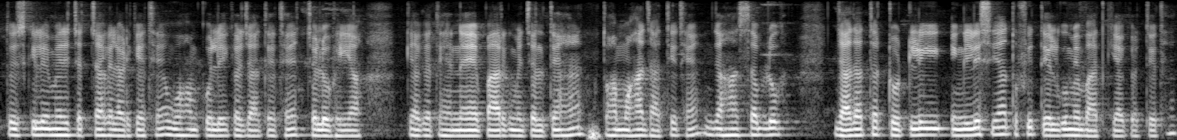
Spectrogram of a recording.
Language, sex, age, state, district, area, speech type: Hindi, male, 18-30, Uttar Pradesh, Prayagraj, urban, spontaneous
